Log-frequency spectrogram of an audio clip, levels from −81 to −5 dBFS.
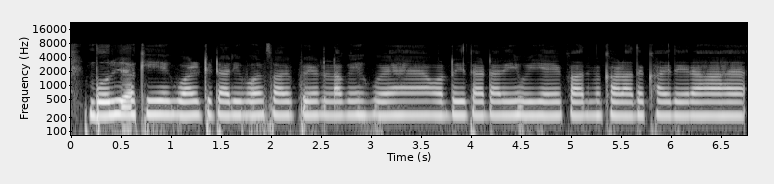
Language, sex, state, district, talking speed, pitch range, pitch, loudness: Hindi, female, Maharashtra, Chandrapur, 170 wpm, 220-225 Hz, 220 Hz, -19 LUFS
